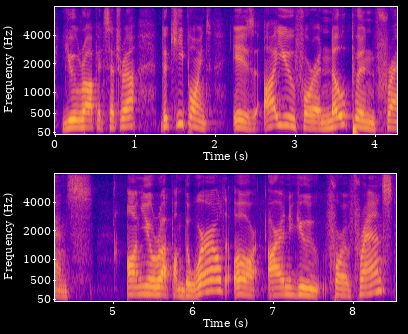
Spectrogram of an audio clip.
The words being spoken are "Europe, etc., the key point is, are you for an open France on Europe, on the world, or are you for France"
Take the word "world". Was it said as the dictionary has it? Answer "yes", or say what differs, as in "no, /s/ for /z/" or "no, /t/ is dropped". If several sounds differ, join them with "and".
yes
